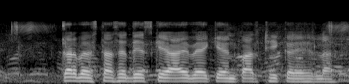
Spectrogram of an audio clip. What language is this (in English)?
Bhojpuri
